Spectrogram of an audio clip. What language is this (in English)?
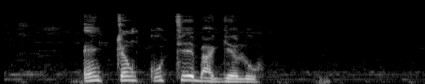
Ebrié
